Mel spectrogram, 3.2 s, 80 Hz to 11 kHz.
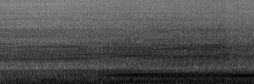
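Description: A 2021 Ducati Panigale V2 sport motorcycle with stock exhaust revs steadily higher, its pitch climbing and holding loud and close, a smooth continuous whine over a rumbling drone.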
